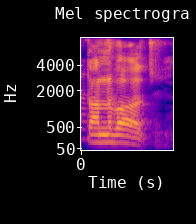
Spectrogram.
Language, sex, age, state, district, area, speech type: Punjabi, male, 60+, Punjab, Ludhiana, rural, read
